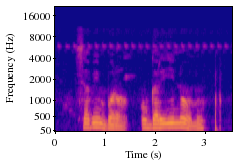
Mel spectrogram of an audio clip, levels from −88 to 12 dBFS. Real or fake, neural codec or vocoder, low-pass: real; none; 10.8 kHz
